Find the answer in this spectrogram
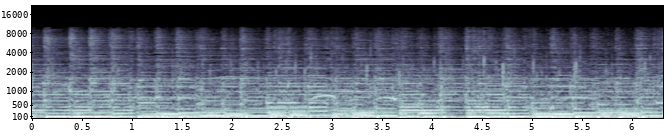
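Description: Live music from a stage ensemble of musicians: sustained held notes over a strong bass line with a steady beat.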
